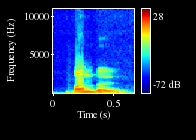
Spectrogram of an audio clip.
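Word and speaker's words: Bumbu: Bumboo. Bumboo. Bumboo. Bamboo is delicious. Spell that.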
